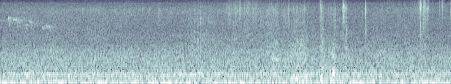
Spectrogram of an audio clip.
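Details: Honey bees at an opened hive during an inspection in the beeyard, with a laying queen and honey present; a steady, dense low hum of many bees, with a few faint bird chirps and light clicks above.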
